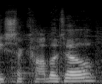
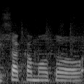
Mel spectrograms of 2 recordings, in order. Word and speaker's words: Sakamoto: just hop on uh like ryuji sakam is not how you would pronounce his name in Japanese I think it's not the most incorrect it's like Sakamoto it would be Sakamoto I think so that's that's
